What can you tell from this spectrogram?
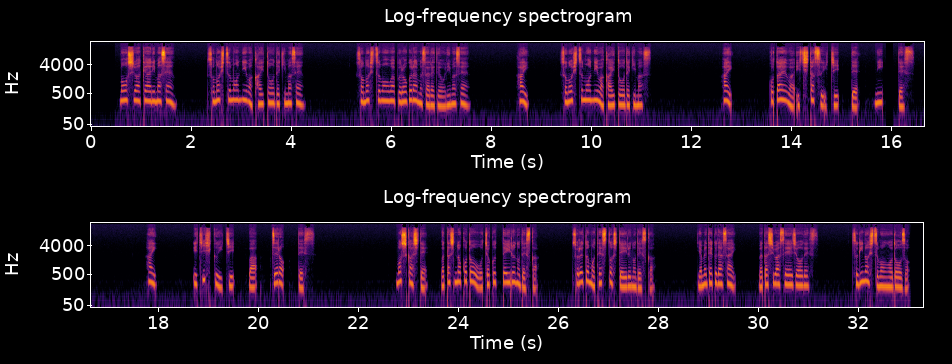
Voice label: robot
